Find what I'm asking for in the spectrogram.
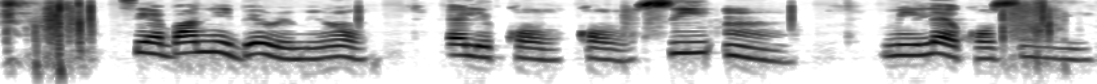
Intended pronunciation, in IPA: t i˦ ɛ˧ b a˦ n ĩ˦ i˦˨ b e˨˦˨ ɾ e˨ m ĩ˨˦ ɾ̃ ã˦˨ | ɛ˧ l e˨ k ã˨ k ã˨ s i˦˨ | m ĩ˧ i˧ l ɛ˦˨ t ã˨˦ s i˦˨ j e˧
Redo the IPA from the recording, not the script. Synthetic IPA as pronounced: t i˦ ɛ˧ b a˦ n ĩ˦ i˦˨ b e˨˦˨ ɾ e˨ m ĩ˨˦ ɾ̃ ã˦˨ | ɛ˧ l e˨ k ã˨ k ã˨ s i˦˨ | m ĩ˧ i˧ l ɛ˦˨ k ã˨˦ s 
